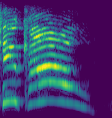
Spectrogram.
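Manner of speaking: high-pitched, frightened, alarmed cry. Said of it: "She's like".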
